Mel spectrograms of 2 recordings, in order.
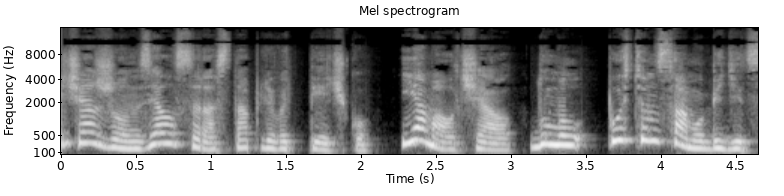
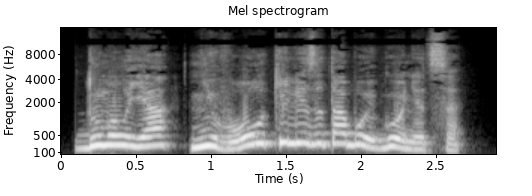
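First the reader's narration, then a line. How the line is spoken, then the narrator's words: Loud, self-important. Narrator (Russian): Илья громко, важно заговорил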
